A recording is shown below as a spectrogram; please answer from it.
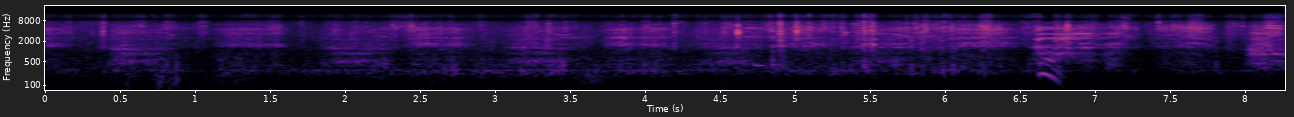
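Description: Mountain bike ridden over dirt singletrack: the rider breathes hard and rhythmically, about twice a second, over steady rattle and trail noise from the bike. Near the end comes a short, louder vocal sound that falls in pitch.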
